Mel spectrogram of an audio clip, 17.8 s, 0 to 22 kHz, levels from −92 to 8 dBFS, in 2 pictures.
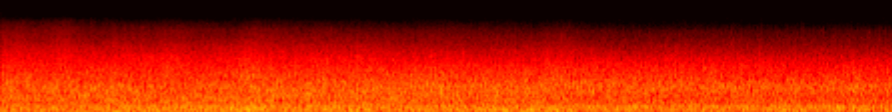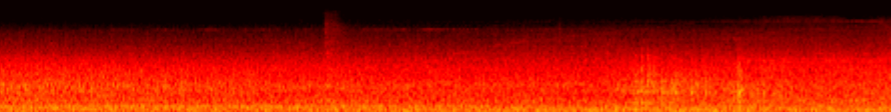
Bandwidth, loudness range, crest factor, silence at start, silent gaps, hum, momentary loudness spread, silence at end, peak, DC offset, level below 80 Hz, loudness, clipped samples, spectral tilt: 13 kHz; 4 LU; 16 dB; 0 s; none; none; 4 LU; 0 s; -18 dBFS; under 0.1%; -44 dBFS; -34 LUFS; under 0.1%; -7 dB/octave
